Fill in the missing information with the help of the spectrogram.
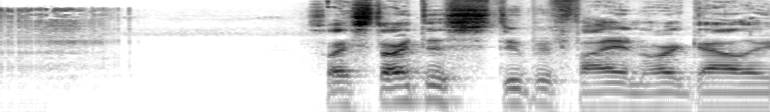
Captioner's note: voiceover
